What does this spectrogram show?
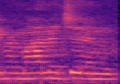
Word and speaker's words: Ramanujan: the Western world right it's often pronounced Ramanuja not so Ramanujan is how I would pronounce it and if you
